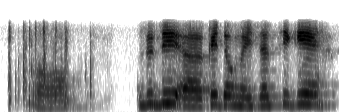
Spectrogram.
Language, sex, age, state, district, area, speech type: Manipuri, female, 30-45, Manipur, Tengnoupal, rural, conversation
